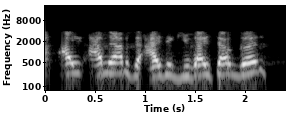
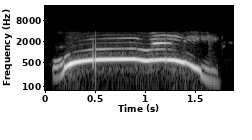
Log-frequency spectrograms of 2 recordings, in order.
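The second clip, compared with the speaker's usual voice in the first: long high-pitched gleeful whoop. Real, not acted. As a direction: let out a soaring woo-wee. Whoops about food and a joint.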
